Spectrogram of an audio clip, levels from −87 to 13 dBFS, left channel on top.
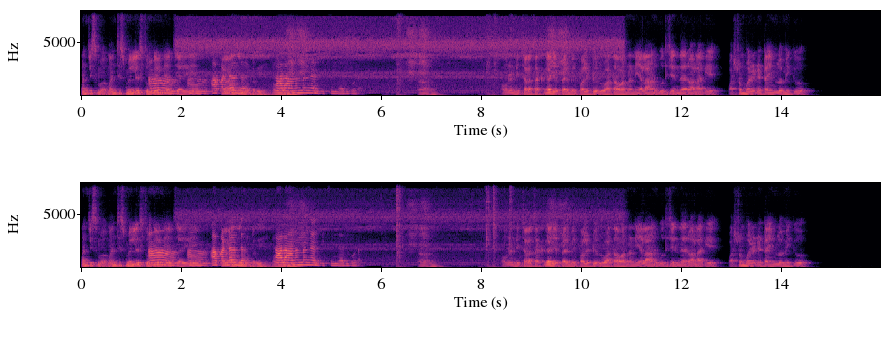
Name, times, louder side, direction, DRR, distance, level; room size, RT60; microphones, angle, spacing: voice 1, 0.0-2.4 2.8-4.3 6.7-7.2 8.4-12.7 12.9-14.5, equal, 30° left, 1.3 m, -25 dB
voice 2, 1.3-3.3 3.9-5.6, right 3 dB, 35° right, 0.6 m, -24 dB
sound 1, 1.9-10.9, left 8 dB, 45° left, 0.5 m, -37 dB
sound 2, 6.0-8.9, right 5 dB, 60° right, 1.2 m, -43 dB
7.4 x 4.0 x 3.9 m
head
